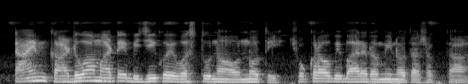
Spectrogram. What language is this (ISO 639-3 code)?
guj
